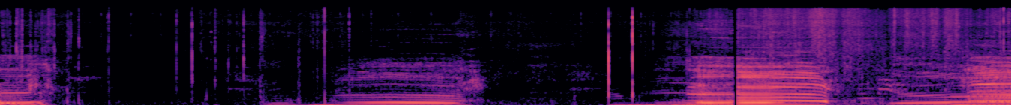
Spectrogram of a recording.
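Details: Highland cattle bull kept on a farm in Finland calls while getting bread: a short moo, then two longer deep moos a few seconds apart, each rising slightly before falling, with clicks and handling noise between.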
